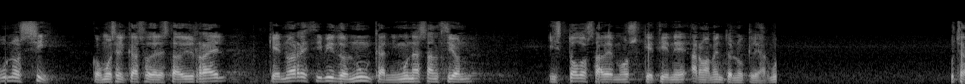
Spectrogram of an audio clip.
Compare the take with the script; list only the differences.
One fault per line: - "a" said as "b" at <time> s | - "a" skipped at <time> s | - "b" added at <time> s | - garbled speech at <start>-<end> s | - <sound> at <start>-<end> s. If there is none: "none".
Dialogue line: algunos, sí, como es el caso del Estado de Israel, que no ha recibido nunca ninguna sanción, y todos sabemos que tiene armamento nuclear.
none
